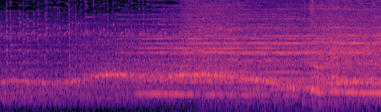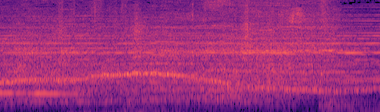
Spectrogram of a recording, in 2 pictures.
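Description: A slow wailing tone that rises and falls twice, with a lower note held beneath it, swelling gradually louder.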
